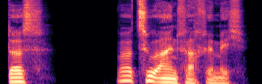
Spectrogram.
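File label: Sniper auto capped intelligence, German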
